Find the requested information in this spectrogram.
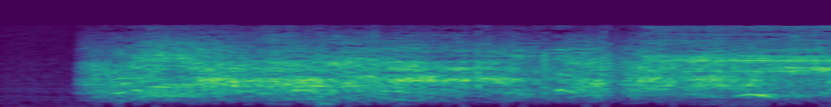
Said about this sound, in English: Well, welcome back to a noisy Fairlawn gym.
